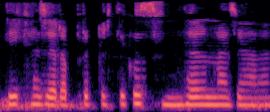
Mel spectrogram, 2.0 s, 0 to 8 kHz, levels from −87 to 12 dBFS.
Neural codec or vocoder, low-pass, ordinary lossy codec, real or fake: none; 7.2 kHz; AAC, 32 kbps; real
